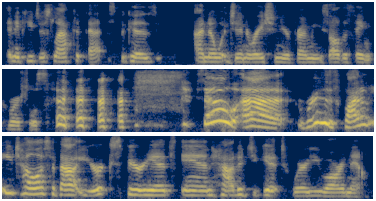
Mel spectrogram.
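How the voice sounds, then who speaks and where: A woman's voice: mid-range voice, expressive, normal speed, fairly bright tone. A woman hosting an interview, putting questions to her guest and joking with the audience. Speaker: interviewer host. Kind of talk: casual interview. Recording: dull muffled audio.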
